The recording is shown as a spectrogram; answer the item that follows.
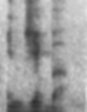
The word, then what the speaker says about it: Njigba: Njigba. Yes. – Okay. – So you say the letter N, and then you just say Jigba.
